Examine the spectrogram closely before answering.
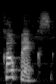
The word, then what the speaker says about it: Copic: go over a couple things when coloring with copics I get a lot of questions about it and yes the correct pronunciation is Copic goic so I mostly use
